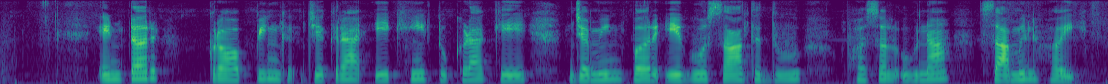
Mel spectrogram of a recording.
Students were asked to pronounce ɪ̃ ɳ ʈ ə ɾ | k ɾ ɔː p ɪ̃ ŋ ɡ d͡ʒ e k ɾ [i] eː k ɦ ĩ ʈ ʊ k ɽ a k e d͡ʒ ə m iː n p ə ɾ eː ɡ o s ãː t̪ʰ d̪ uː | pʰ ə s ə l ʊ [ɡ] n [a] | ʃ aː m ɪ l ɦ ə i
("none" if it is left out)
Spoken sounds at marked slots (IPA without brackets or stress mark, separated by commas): a, ɡ, a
